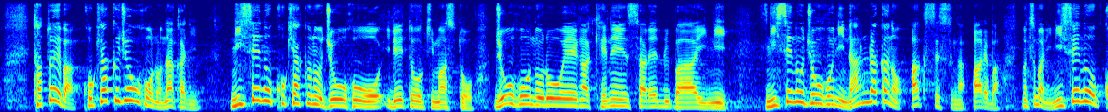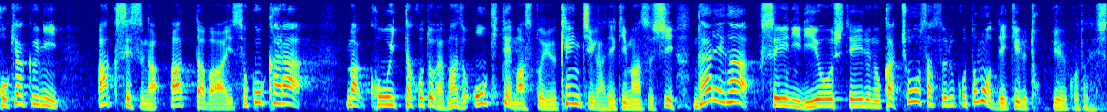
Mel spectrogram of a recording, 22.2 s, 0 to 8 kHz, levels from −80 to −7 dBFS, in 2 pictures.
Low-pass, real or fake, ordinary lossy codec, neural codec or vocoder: 7.2 kHz; real; none; none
